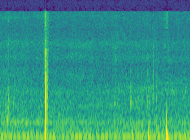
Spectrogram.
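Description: Wind buffeting the microphone as a steady low rumble, with a single sharp click about half a second in.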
